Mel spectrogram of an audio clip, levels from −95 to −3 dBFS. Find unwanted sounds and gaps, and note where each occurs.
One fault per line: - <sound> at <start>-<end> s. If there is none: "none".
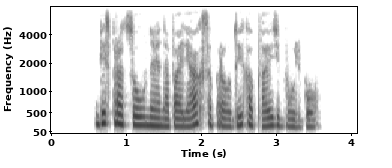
- dropout at 2.8-2.8 s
